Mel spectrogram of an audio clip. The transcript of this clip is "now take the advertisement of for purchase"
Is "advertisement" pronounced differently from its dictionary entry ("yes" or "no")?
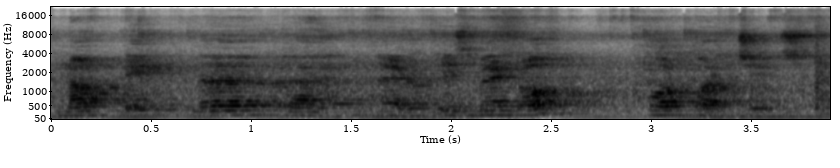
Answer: yes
